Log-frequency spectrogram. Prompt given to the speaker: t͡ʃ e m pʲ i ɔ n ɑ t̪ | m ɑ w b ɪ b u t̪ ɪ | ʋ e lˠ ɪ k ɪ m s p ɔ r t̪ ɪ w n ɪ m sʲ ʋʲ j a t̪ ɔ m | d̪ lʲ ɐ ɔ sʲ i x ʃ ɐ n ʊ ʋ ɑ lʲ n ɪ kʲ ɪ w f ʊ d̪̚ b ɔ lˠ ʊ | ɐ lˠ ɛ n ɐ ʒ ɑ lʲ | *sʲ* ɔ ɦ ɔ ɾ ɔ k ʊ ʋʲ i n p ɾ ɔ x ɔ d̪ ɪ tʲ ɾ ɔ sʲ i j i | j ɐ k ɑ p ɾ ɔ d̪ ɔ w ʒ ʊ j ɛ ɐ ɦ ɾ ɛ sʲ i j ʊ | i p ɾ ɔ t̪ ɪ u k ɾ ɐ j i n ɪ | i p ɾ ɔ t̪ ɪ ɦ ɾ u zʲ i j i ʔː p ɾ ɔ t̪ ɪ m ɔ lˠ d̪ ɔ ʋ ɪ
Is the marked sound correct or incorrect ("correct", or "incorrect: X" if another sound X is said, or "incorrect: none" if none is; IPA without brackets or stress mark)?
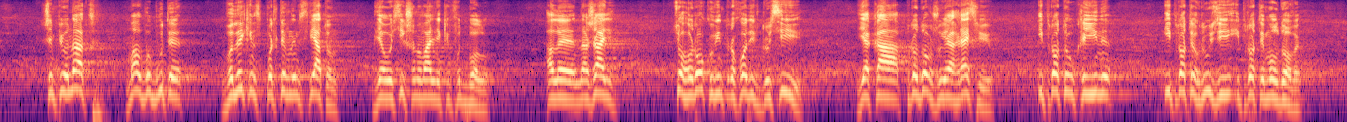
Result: incorrect: t͡sʲ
